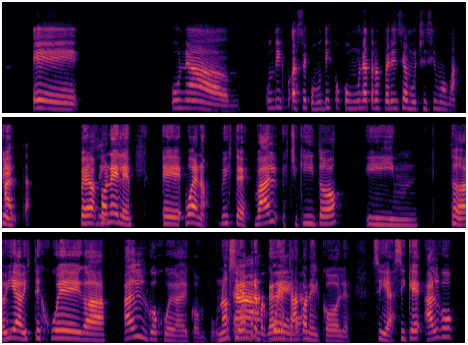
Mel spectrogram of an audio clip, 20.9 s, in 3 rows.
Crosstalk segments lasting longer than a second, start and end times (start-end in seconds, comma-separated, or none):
17.4-18.6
